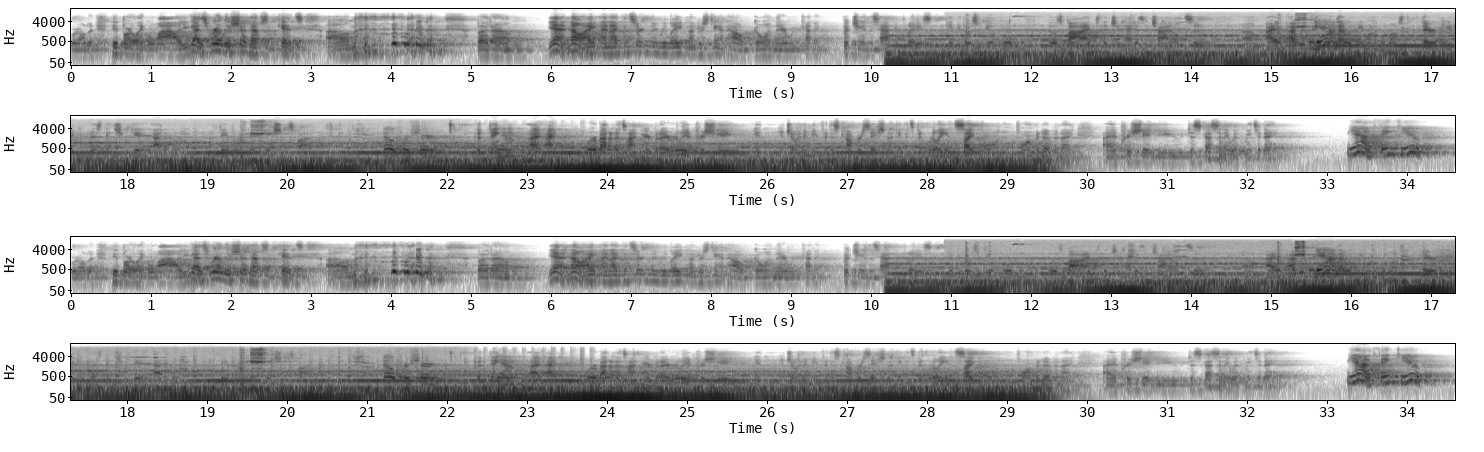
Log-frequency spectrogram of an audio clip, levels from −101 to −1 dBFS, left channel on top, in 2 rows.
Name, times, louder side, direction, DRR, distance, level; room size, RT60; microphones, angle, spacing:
voice 1, 0.0-5.6 6.0-9.4 9.8-18.7 19.2-20.6 22.0-32.4, left 3 dB, 85° left, -2 dB, 3.2 m, -34 dB
voice 2, 4.0-4.4 15.5-15.8 21.2-21.9 22.6-22.8 33.2-34.2, right 2 dB, 40° right, 3 dB, 2.8 m, -27 dB
sound 1, 10.2-29.6, right 1 dB, 15° right, 0.9 m, -23 dB
sound 2, 10.9-22.2, right 7 dB, 65° right, 1.2 m, -37 dB
sound 3, 16.2-23.9, right 3 dB, 85° right, 0.7 m, -35 dB
25.5 x 20.5 x 7.7 m, 1.3 s
head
